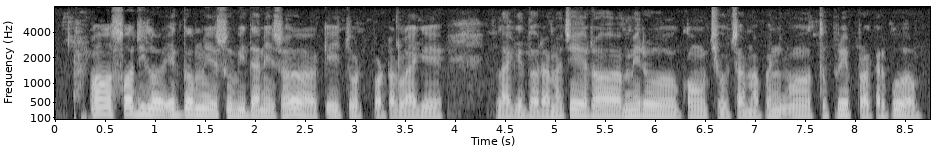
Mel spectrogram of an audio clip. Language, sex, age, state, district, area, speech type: Nepali, male, 18-30, West Bengal, Kalimpong, rural, spontaneous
